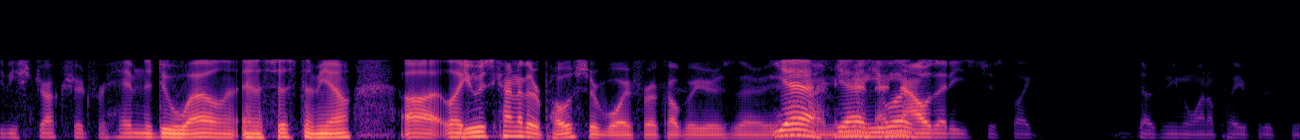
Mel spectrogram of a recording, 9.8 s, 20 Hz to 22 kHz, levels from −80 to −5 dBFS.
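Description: Just after "be structured for him", at 1.08 s, automatic gain falling begins. The gain control judges the input too loud or its background noise too strong. It pulls the level down about 12 dB by 1.62 s. The room noise sinks with the speech. From 1.53 to 4.02 s, automatic gain rising lifts everything about 3 dB in a slow swell. Two more falls cut across it. The first takes about 8 dB off from 2.18 to 3.23 s. The second takes about 9 dB off from 3.94 to 7.43 s. Each time, speech and background drop together.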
